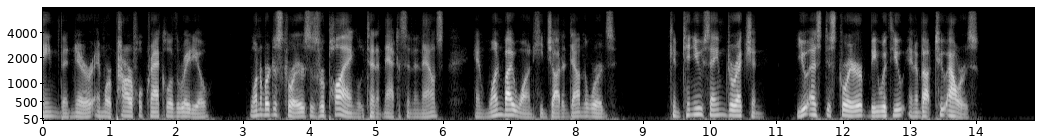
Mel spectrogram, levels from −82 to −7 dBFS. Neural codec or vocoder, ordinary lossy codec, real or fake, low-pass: codec, 16 kHz, about 1 kbps, DyCAST, with the encoder's durations; Opus, 64 kbps; fake; 7.2 kHz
